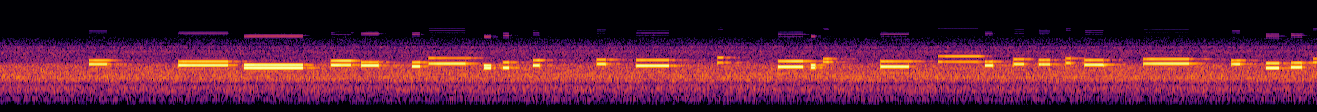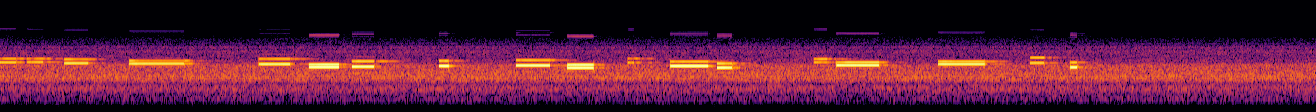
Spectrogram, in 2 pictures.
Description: Pairs of high tones at irregular times, with radio hiss and room echo. There is no code.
